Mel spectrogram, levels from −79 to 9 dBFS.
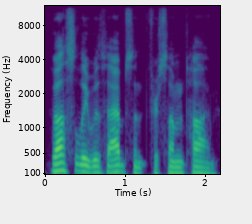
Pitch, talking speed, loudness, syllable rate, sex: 115 Hz, 165 wpm, -19 LUFS, 4.4 syllables/s, male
